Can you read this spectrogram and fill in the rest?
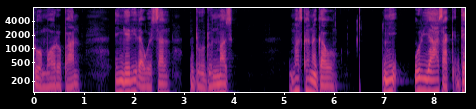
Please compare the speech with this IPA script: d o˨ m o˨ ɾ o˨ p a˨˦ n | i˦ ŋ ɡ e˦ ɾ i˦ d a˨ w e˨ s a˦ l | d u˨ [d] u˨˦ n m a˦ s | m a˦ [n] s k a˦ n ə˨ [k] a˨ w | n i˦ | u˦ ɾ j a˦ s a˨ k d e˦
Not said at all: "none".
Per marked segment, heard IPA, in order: d, none, ɡ

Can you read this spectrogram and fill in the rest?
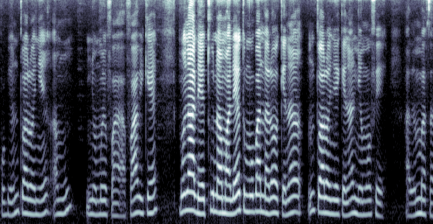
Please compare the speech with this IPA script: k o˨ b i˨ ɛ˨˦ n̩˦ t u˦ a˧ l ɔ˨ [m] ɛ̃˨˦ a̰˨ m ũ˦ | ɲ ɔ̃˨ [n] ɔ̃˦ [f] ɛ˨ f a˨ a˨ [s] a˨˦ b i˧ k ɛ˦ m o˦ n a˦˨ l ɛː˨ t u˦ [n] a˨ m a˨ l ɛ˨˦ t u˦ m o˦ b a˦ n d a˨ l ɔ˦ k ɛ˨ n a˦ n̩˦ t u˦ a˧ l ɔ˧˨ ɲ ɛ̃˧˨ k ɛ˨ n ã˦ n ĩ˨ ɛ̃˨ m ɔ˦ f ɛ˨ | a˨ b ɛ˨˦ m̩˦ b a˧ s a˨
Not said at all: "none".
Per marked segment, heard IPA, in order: ɲ, m, none, f, n

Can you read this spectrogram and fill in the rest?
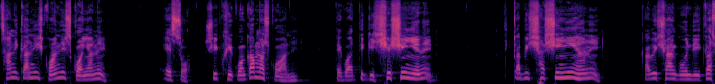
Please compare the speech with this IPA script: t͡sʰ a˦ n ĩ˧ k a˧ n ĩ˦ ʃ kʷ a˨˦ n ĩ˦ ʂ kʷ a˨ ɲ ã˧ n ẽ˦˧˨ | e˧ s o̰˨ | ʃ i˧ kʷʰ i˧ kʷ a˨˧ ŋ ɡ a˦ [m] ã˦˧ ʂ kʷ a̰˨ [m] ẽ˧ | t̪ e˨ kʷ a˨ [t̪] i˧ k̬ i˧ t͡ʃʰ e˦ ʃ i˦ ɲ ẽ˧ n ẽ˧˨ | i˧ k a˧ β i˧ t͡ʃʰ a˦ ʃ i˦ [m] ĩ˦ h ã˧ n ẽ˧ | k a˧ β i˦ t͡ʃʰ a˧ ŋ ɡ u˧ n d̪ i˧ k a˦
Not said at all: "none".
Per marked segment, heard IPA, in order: m, n, t̪, ɲ

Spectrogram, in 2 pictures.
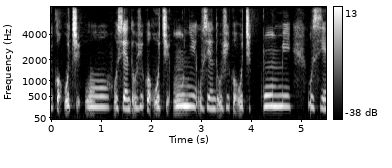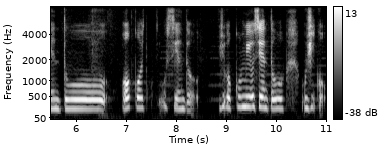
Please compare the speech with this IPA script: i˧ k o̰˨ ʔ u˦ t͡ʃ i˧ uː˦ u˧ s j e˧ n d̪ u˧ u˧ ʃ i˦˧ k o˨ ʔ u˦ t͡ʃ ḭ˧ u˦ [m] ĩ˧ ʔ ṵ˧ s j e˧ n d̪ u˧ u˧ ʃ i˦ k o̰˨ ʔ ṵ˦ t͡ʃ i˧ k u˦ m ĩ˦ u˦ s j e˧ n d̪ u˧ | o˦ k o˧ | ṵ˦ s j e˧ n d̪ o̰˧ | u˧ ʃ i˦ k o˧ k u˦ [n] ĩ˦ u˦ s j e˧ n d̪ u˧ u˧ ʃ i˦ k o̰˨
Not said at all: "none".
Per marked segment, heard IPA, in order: ɲ, m

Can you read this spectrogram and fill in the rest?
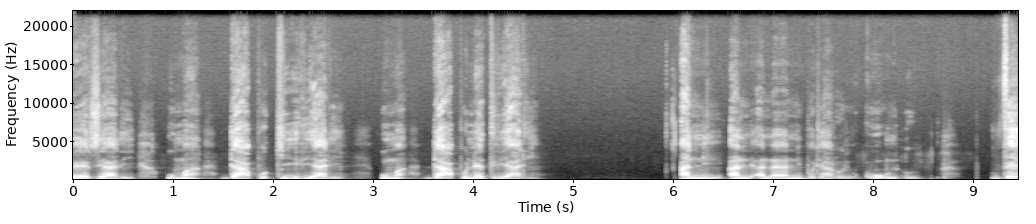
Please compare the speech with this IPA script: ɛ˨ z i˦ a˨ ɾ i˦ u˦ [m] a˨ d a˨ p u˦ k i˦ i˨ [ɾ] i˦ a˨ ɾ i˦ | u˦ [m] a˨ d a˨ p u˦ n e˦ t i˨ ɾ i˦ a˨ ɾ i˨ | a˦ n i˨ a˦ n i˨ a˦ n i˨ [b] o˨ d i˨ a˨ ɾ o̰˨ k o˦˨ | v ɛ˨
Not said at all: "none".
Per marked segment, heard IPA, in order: m, ɾ, m, b

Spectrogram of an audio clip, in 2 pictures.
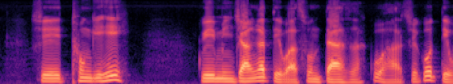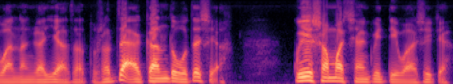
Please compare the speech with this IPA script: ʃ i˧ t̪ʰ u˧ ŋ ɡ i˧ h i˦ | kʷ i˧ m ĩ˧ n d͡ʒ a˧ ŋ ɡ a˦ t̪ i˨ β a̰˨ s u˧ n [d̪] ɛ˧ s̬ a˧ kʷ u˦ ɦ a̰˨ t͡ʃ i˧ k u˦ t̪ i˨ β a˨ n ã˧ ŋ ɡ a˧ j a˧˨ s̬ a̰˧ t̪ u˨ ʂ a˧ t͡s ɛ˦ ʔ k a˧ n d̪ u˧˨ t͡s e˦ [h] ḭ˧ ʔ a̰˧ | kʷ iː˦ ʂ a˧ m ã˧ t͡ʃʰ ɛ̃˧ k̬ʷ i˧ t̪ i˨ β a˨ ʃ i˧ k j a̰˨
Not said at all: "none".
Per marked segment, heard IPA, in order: t̪, ʃ

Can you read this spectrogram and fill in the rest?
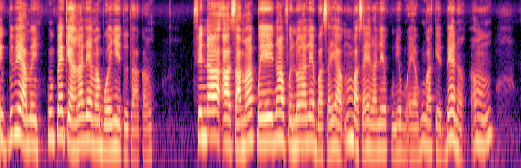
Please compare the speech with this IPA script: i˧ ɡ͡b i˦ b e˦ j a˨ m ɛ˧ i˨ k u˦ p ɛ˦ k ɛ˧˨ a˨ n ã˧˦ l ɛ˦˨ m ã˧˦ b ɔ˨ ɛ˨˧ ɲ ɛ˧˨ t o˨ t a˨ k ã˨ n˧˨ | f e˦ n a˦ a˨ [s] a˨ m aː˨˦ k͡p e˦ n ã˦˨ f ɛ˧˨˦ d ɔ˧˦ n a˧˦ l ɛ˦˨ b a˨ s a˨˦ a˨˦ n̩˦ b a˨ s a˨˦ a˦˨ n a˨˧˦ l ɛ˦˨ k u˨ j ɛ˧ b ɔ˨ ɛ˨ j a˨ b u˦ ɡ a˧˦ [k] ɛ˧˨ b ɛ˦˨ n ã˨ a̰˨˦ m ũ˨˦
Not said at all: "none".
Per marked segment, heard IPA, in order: s, k

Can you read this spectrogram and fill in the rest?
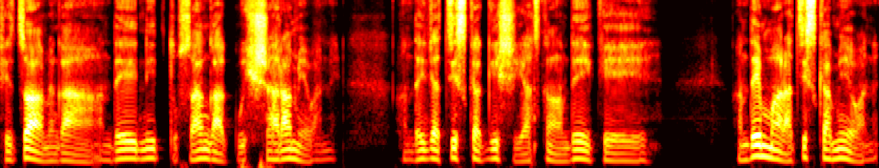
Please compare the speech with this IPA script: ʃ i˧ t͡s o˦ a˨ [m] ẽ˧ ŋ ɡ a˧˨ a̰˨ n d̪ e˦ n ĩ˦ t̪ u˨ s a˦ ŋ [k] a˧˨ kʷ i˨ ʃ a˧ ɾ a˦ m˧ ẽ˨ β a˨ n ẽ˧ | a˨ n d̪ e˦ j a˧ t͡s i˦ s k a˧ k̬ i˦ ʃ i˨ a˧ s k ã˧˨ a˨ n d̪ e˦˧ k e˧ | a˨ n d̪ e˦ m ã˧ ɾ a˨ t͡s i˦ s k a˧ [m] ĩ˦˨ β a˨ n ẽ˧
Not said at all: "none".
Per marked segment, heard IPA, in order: m, ɡ, m

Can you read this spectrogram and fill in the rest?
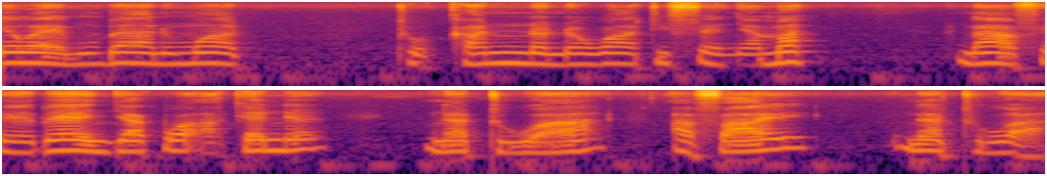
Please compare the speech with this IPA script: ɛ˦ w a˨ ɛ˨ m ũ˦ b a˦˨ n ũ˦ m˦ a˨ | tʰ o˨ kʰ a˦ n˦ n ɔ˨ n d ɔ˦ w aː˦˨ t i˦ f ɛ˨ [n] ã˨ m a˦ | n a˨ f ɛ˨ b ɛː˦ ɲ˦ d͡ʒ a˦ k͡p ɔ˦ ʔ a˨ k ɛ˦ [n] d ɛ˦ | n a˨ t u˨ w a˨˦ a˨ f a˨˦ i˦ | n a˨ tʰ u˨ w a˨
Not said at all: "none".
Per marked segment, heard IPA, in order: ɲ, n

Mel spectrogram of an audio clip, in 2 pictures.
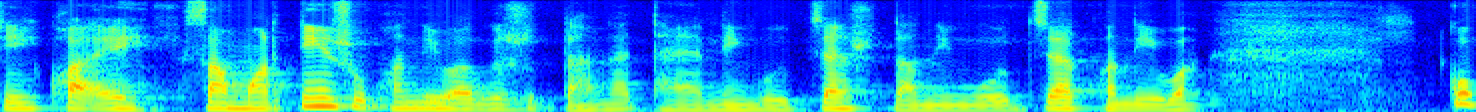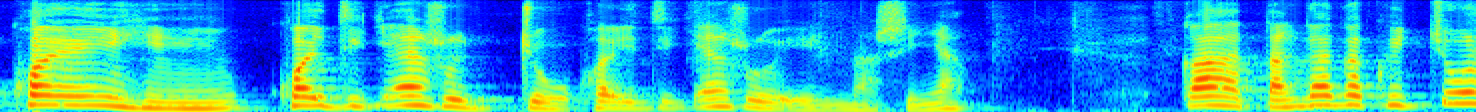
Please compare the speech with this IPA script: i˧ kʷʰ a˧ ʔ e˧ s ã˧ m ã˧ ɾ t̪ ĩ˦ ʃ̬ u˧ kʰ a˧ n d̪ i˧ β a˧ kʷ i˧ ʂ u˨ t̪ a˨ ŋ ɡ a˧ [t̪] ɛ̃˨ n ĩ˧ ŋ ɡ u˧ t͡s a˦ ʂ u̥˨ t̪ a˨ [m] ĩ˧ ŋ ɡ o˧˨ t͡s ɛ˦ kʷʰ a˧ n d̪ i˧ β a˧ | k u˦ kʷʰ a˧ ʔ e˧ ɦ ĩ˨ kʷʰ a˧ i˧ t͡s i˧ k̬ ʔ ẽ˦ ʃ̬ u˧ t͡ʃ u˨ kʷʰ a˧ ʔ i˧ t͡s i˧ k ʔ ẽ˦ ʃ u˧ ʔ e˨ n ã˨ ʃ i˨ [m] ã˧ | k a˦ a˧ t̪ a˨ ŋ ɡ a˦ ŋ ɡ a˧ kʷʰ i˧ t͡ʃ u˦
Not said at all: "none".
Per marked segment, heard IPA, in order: t̪ʰ, n, ɲ

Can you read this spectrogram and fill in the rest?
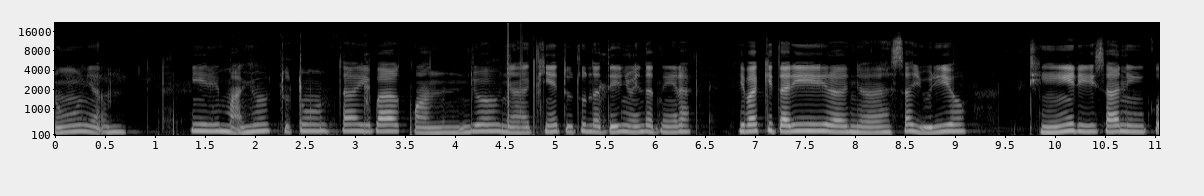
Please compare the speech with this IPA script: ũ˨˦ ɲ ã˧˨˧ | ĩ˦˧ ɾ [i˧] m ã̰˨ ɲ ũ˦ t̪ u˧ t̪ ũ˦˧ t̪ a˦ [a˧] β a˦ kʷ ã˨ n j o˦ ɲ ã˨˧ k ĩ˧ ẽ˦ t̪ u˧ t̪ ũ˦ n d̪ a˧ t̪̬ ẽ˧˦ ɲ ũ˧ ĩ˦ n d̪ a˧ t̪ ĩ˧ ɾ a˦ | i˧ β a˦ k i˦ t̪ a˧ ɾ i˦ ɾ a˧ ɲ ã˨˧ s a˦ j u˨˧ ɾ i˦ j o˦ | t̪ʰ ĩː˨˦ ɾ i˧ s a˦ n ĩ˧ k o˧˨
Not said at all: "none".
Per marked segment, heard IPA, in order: i˧, i˧

